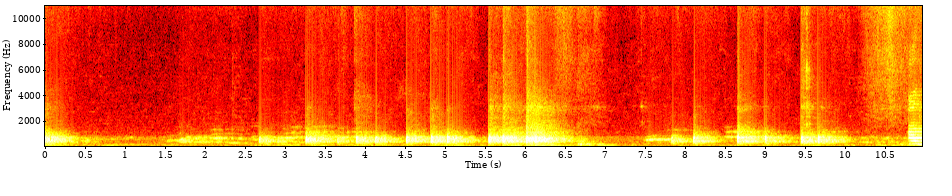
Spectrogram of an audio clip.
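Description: Dry-erase marker squeaking on a whiteboard as words are written, in a quick series of short strokes, with a pause about a second in and another about seven seconds in.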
